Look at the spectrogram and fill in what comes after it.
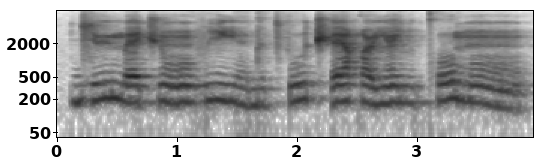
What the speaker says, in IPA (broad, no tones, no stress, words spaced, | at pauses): d͡zymɛt͡ʃõː vi jɛ̤də̤ t͡sʼu t͡ʃʼɛqy jɛ̃ʎu kʰomõː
